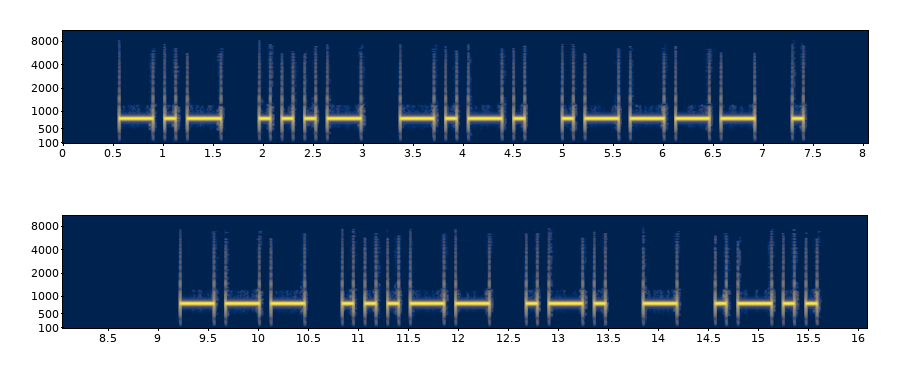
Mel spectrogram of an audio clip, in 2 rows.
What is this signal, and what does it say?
Morse code, heard as a keyed tone, about 10 wpm, 800 Hz. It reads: KVC1E O3RTL
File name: CW / DET / 1 6 1500C S C 10wpm 4252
